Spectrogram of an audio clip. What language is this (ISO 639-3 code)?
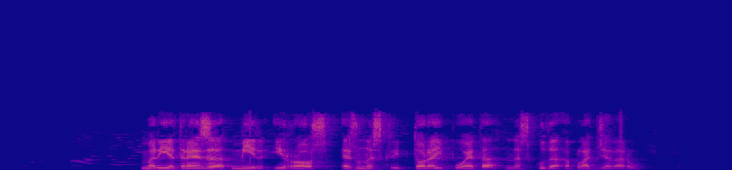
cat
